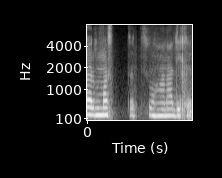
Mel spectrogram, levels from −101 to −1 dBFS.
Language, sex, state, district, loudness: Chhattisgarhi, female, Chhattisgarh, Raigarh, -15 LUFS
